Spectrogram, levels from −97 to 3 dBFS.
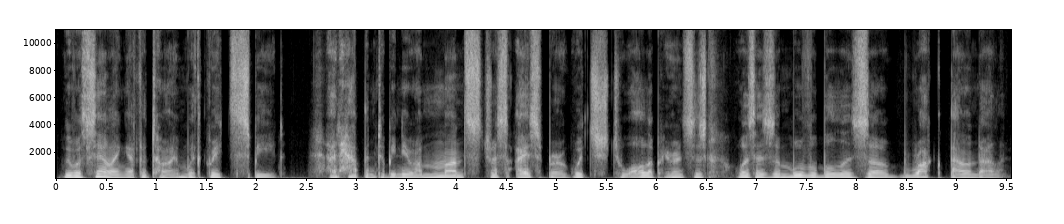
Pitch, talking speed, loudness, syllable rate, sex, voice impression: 120 Hz, 175 wpm, -20 LUFS, 5.0 syllables/s, male, masculine, middle-aged, powerful, hard, raspy, calm, mature, slightly friendly, wild, lively, strict, slightly intense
